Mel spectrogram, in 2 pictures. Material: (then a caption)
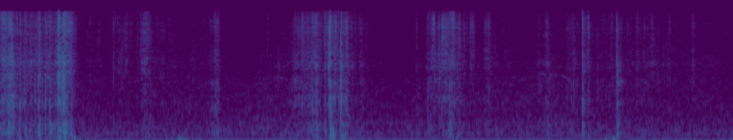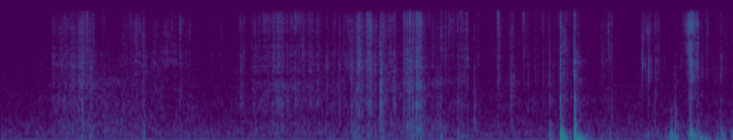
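Plastic film. A large, thin, clear sheet of plastic cling film, empty and loose, is held up in both hands and crinkled and crumpled with the fingers close to the recorder. Bursts of bright, crackling rustle come and go with quiet pauses between them, and the sharpest, loudest crackles arrive near the end.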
